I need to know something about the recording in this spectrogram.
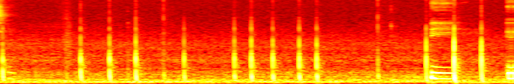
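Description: A stylus taps quickly on a tablet's glass surface.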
